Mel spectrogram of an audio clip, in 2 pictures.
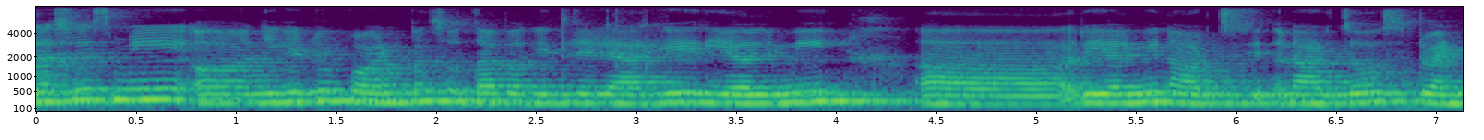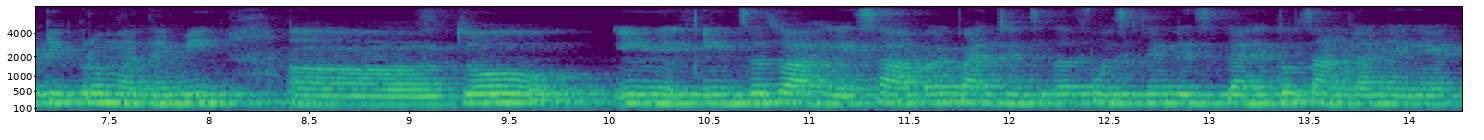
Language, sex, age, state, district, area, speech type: Marathi, female, 18-30, Maharashtra, Akola, urban, spontaneous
